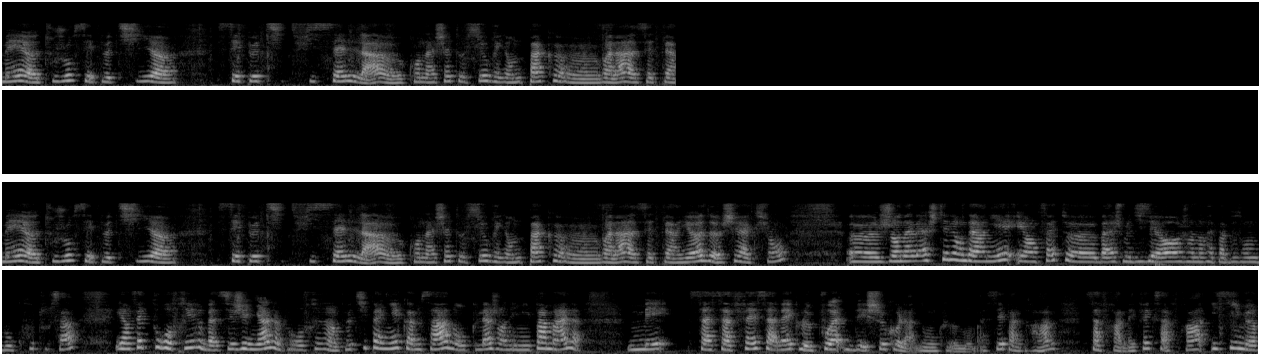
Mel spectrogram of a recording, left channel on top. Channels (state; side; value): drops out; left; at 6.8 s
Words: toujours ces petites ficelles là qu'on achète aussi au rayon de Pâques, voilà, à cette période chez Action. J'en avais acheté l'an dernier et en fait je me disais oh j'en aurais pas besoin de beaucoup tout ça, et en fait pour offrir c'est génial pour offrir un petit panier comme ça. Donc là j'en ai mis pas mal, mais ça fait avec le poids des chocolats, donc bon c'est pas grave, ça fera l'effet que ça fera. Ici il me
